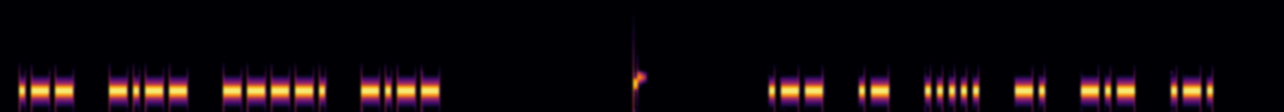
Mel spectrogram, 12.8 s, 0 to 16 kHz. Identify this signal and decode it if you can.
Morse code, heard as a keyed tone, about 20 wpm, spaced as for 15 wpm, 700 Hz. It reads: WY9Y WA5NKR
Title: 219 Lesson 35g - Number 0 - Call Signs 20wpm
